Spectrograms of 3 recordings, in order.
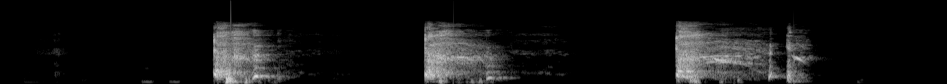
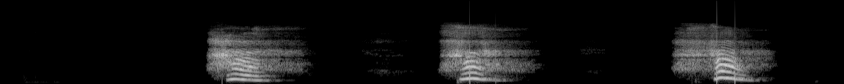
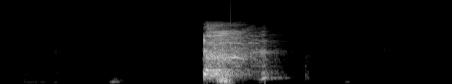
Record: three_cough_length: 9.5 s
three_cough_amplitude: 32767
three_cough_signal_mean_std_ratio: 0.36
exhalation_length: 8.4 s
exhalation_amplitude: 25160
exhalation_signal_mean_std_ratio: 0.36
cough_length: 4.5 s
cough_amplitude: 28465
cough_signal_mean_std_ratio: 0.26
survey_phase: beta (2021-08-13 to 2022-03-07)
age: 18-44
gender: Female
wearing_mask: 'No'
symptom_cough_any: true
symptom_runny_or_blocked_nose: true
symptom_sore_throat: true
symptom_fatigue: true
symptom_onset: 3 days
smoker_status: Never smoked
respiratory_condition_asthma: true
respiratory_condition_other: false
recruitment_source: Test and Trace
submission_delay: 2 days
covid_test_result: Positive
covid_test_method: ePCR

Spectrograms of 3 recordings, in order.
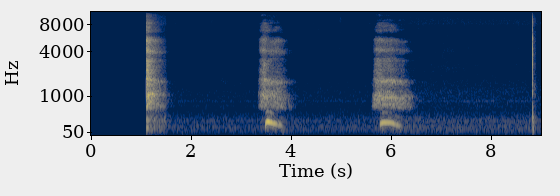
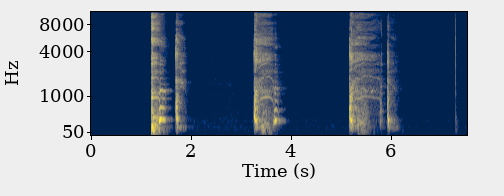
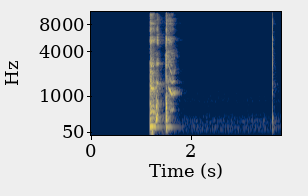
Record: exhalation_length: 9.0 s
exhalation_amplitude: 25445
exhalation_signal_mean_std_ratio: 0.31
three_cough_length: 7.5 s
three_cough_amplitude: 26028
three_cough_signal_mean_std_ratio: 0.26
cough_length: 3.8 s
cough_amplitude: 26028
cough_signal_mean_std_ratio: 0.23
survey_phase: alpha (2021-03-01 to 2021-08-12)
age: 45-64
gender: Female
wearing_mask: 'No'
symptom_none: true
smoker_status: Ex-smoker
respiratory_condition_asthma: false
respiratory_condition_other: false
recruitment_source: REACT
submission_delay: 2 days
covid_test_result: Negative
covid_test_method: RT-qPCR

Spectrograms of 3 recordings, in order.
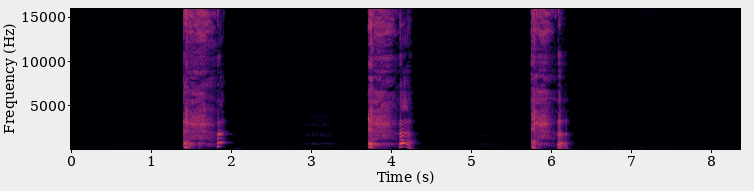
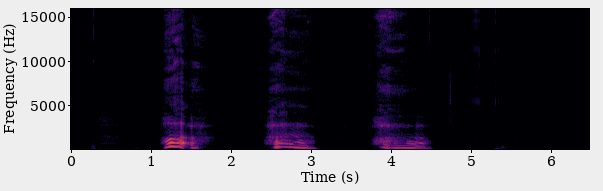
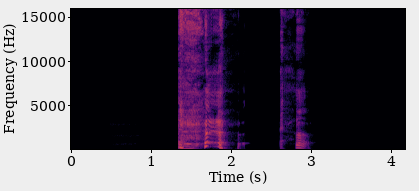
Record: three_cough_length: 8.4 s
three_cough_amplitude: 5269
three_cough_signal_mean_std_ratio: 0.32
exhalation_length: 6.5 s
exhalation_amplitude: 1803
exhalation_signal_mean_std_ratio: 0.34
cough_length: 4.2 s
cough_amplitude: 3636
cough_signal_mean_std_ratio: 0.32
survey_phase: beta (2021-08-13 to 2022-03-07)
age: 65+
gender: Female
wearing_mask: 'No'
symptom_none: true
symptom_onset: 12 days
smoker_status: Never smoked
respiratory_condition_asthma: false
respiratory_condition_other: false
recruitment_source: REACT
submission_delay: 8 days
covid_test_result: Negative
covid_test_method: RT-qPCR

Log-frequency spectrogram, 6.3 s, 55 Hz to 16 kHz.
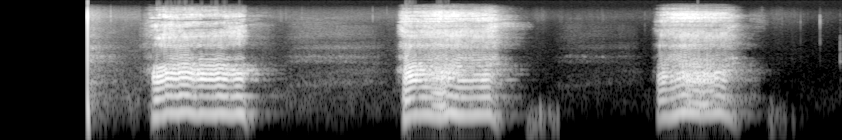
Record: exhalation_length: 6.3 s
exhalation_amplitude: 32768
exhalation_signal_mean_std_ratio: 0.45
survey_phase: beta (2021-08-13 to 2022-03-07)
age: 65+
gender: Male
wearing_mask: 'No'
symptom_none: true
smoker_status: Never smoked
respiratory_condition_asthma: false
respiratory_condition_other: false
recruitment_source: REACT
submission_delay: 7 days
covid_test_result: Negative
covid_test_method: RT-qPCR
influenza_a_test_result: Negative
influenza_b_test_result: Negative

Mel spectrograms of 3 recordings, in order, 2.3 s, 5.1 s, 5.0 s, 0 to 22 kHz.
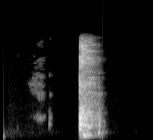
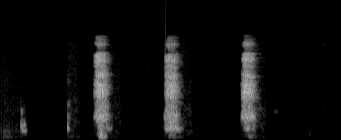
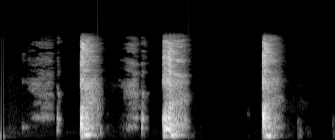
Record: cough_length: 2.3 s
cough_amplitude: 27850
cough_signal_mean_std_ratio: 0.24
exhalation_length: 5.1 s
exhalation_amplitude: 4114
exhalation_signal_mean_std_ratio: 0.27
three_cough_length: 5.0 s
three_cough_amplitude: 27274
three_cough_signal_mean_std_ratio: 0.29
survey_phase: beta (2021-08-13 to 2022-03-07)
age: 18-44
gender: Female
wearing_mask: 'No'
symptom_none: true
symptom_onset: 10 days
smoker_status: Never smoked
respiratory_condition_asthma: false
respiratory_condition_other: false
recruitment_source: REACT
submission_delay: 4 days
covid_test_result: Negative
covid_test_method: RT-qPCR
influenza_a_test_result: Negative
influenza_b_test_result: Negative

